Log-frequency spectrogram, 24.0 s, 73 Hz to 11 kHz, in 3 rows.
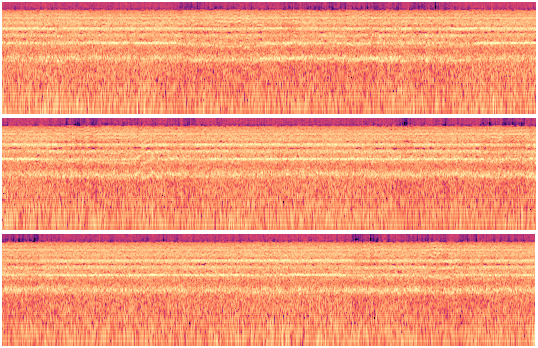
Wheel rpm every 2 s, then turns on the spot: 230, 220, 230, 230, 220, 230, 230, 230, 230, 230, 230, 230.
none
